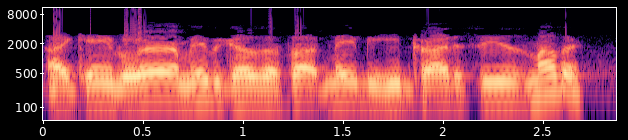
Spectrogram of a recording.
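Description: A man's voice: on the high side, steady tone, quick pace, lightly acted. An actor playing a sober, troubled western lawman in a 1970s radio drama, speaking in a plain, probing way. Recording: muffled vintage radio broadcast recording.

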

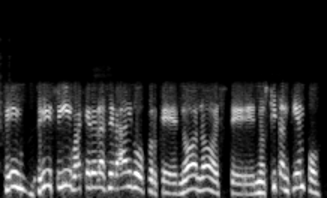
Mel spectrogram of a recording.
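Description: A man calling in to a radio show, adoring and halting, with many fillers and restarts. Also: sits high, no room sound. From United States. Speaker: radio caller. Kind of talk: phone call to a radio show. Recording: tinny phone line.

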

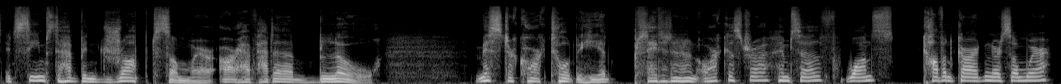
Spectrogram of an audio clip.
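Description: A man voicing a polite, flustered young woman who chatters and tries to stay calm, in an audiobook story. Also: a little high, measured pace, dry recording, studio quality, pitched above the performer's own voice. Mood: polite, nervous chatter. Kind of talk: literary audiobook character voice.

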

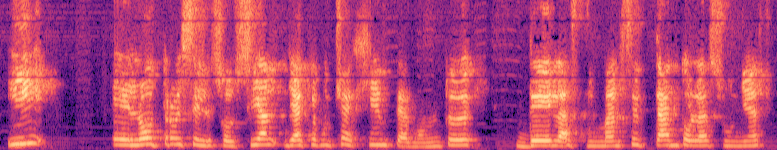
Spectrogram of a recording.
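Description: A woman's voice: sits high, fairly even intonation, normal speed, no room sound, soft background music. A woman doctor, explaining a topic patiently as a guest on a talk show. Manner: explains patiently, with many fillers and restarts.

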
